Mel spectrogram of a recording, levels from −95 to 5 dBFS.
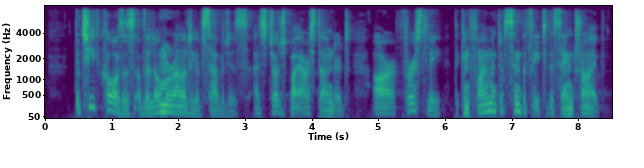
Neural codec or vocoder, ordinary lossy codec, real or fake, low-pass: none; Opus, 64 kbps; real; 7.2 kHz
